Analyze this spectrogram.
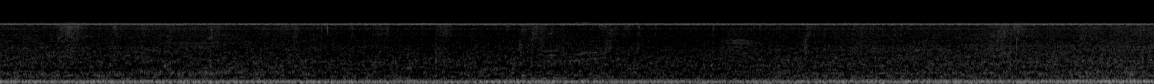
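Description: Steady high-pitched insect drone, one unbroken held tone, over a constant low rumble.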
